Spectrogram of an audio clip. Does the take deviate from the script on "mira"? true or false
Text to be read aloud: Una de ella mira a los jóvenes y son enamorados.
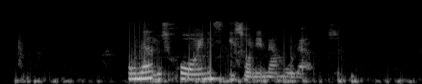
true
